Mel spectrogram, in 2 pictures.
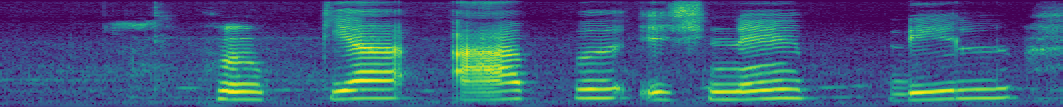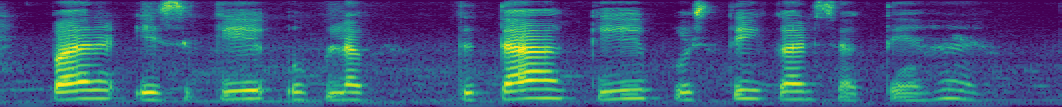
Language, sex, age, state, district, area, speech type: Hindi, female, 60+, Uttar Pradesh, Ayodhya, urban, read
